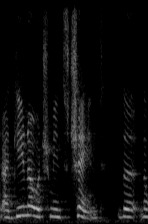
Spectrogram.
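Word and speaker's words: agunah: a term for it called an aguna the way we pronounce it agina which means chained the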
